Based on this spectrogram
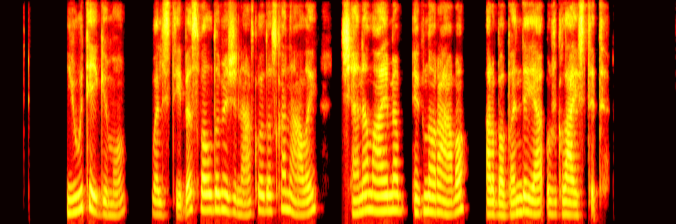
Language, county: Lithuanian, Klaipėda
